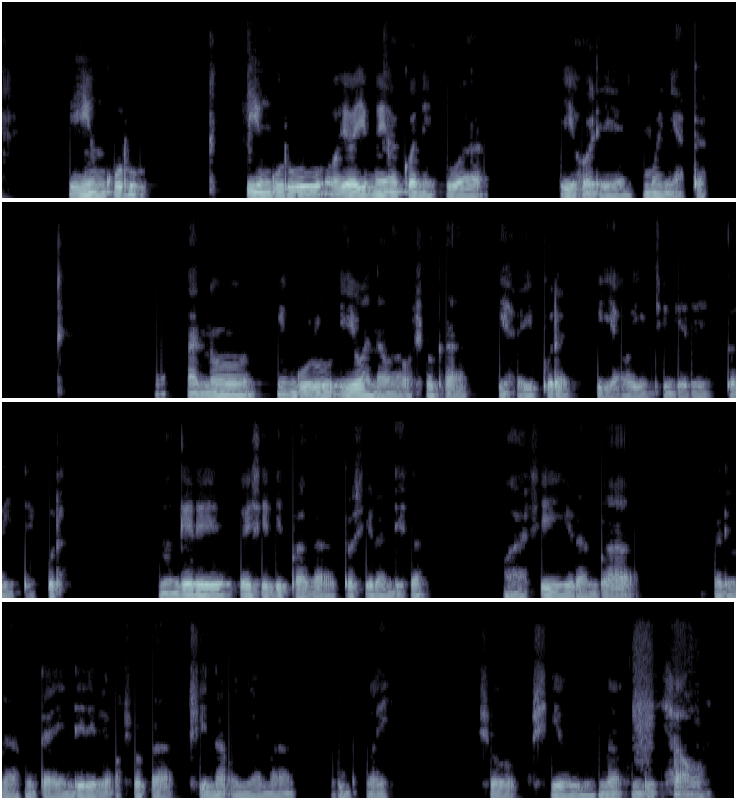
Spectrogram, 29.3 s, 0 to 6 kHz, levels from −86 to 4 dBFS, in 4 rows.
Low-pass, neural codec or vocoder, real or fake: 5.4 kHz; none; real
